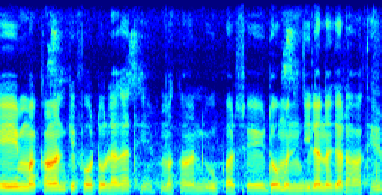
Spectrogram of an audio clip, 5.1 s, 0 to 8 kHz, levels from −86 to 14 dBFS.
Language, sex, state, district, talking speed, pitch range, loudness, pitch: Chhattisgarhi, male, Chhattisgarh, Rajnandgaon, 175 wpm, 110-120 Hz, -19 LUFS, 115 Hz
